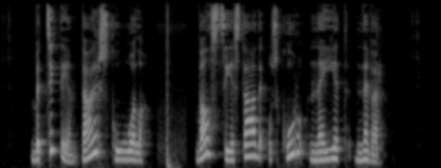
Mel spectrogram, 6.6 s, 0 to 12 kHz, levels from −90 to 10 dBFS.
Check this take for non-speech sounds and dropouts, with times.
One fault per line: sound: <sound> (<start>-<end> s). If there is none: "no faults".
sound: thud (2.5-2.7 s)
